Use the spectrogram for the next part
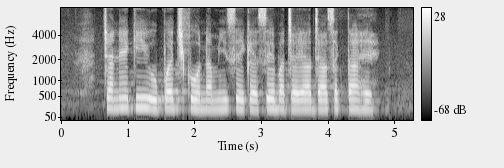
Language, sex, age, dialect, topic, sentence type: Hindi, female, 18-24, Marwari Dhudhari, agriculture, question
